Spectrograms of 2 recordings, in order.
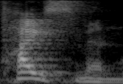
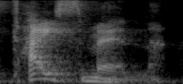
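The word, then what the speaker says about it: Theismann: It's actually pronounced Tyman, Robbie." So, the proper pronunciation, the German name is Tyman.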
